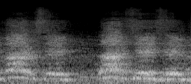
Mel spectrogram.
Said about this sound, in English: Same phrase over and over again. We're hearing it that differently every time. I know. So that's kind of been going viral on TikTok. What is this soccer crowd chanting?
